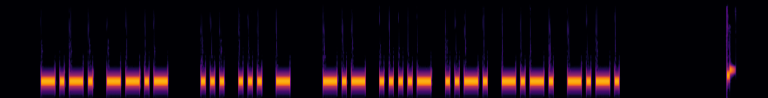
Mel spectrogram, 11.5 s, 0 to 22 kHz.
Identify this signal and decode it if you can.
Morse code, heard as a keyed tone, about 17 wpm, 700 Hz. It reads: CQ SST K4FCC
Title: K1USN SST QSO Practice - 17wpm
